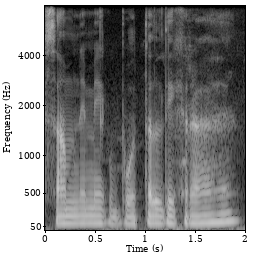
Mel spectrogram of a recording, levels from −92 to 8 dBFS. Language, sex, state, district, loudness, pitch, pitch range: Hindi, male, Jharkhand, Ranchi, -20 LUFS, 95 Hz, 95-100 Hz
